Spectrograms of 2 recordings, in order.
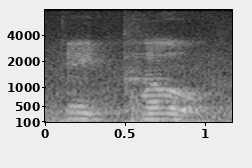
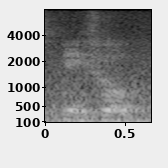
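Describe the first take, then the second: First: The middle consonant is a p sound. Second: The middle consonant is an f sound. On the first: The speaker calls it wrong. "it's not Eipo David" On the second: The speaker calls it right. "since there's no dot, ... it's Eifo David"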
